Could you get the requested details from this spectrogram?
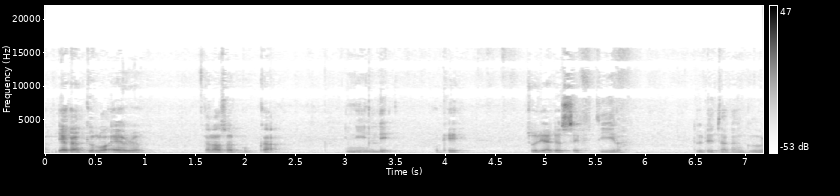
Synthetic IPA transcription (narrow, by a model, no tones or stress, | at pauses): diakankulɔʔɛɹə | kalasaat̪̚buka̰ʔ | inilḭʔ̚ | okʰe | sodiadəsɛft̪ilah | t̪udet̪akanɡu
